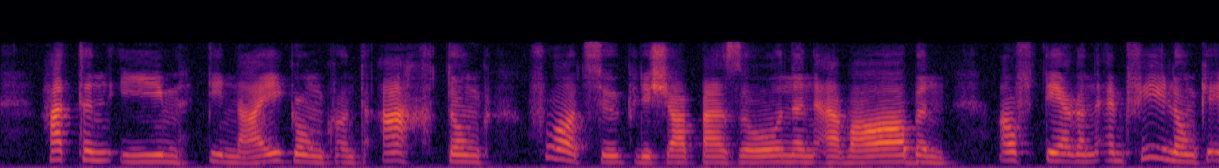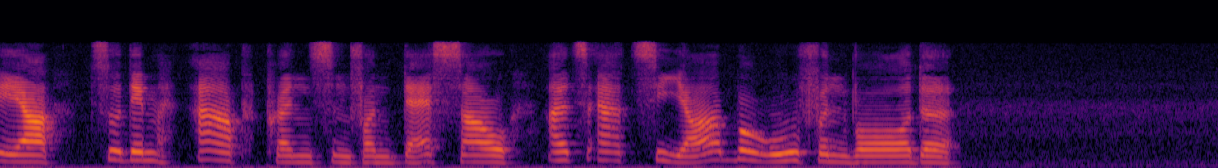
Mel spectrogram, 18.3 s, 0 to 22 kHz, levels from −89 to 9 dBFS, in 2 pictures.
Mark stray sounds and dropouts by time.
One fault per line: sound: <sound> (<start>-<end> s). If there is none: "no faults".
no faults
